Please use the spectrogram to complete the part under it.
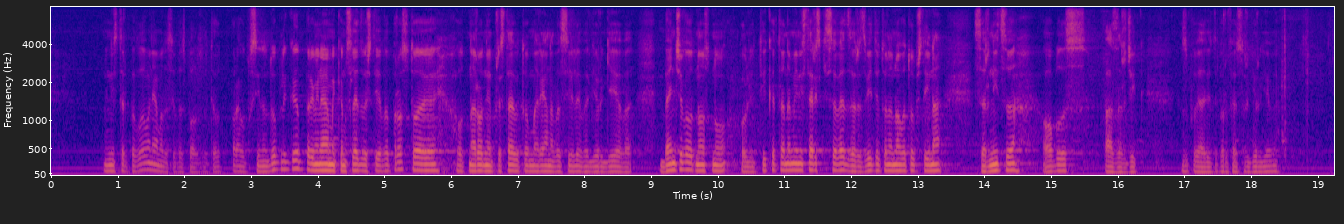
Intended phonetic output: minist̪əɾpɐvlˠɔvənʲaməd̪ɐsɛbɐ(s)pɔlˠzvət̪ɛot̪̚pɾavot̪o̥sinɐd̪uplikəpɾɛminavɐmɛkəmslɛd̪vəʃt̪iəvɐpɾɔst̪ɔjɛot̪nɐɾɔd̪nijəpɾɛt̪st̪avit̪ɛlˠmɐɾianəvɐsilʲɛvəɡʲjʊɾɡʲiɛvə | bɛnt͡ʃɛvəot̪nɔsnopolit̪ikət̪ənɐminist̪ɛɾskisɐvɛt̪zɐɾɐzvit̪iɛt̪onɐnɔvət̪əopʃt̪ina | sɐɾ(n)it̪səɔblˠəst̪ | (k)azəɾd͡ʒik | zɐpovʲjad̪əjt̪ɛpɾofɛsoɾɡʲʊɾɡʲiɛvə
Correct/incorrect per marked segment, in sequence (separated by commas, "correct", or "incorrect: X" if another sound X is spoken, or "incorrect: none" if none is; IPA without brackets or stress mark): correct, correct, incorrect: p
